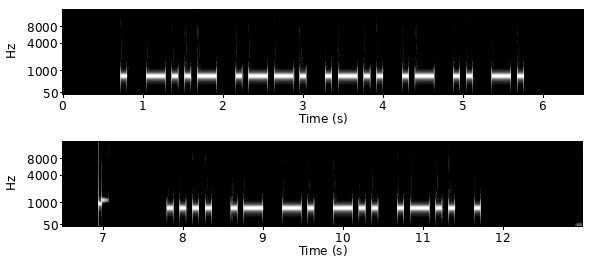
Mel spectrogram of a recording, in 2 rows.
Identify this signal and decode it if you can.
Morse code, heard as a keyed tone, about 15 wpm, 700 Hz. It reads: EXPLAIN HANDLE
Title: Sentences from Top 1100 Words - New Word Drill - 15wpm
